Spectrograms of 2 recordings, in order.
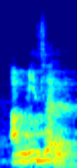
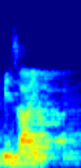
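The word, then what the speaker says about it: missile: Last में student example है अमीजल, ठीक है, मोस्टली कहते हैं मिसाइल। तो स्टूडेंट इसकी जो प्रोनाउंसिएशन होती है वो होती है अमीजल, ठीक है।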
